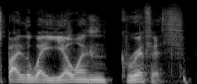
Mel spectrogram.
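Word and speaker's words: Ioan Gruffudd: It's, by the way, Ioan Griffith, although it's spelled in Welsh. That's why it sounds like something else.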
